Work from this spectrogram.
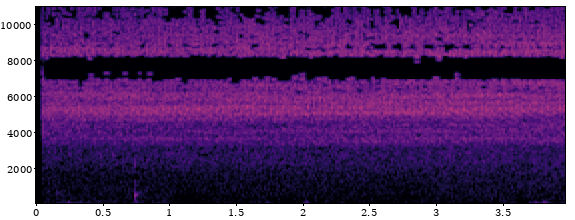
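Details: A steady, high, hissing drone of cicadas singing together in park and forest trees at Indian Cave on a summer day, 17 July 2021, with no break in the sound.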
